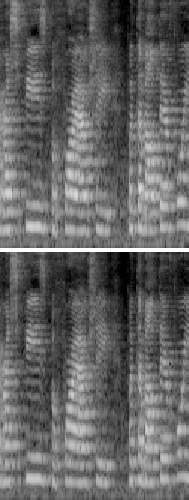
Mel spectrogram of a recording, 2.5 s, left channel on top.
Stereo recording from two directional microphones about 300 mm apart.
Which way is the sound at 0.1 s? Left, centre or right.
Centre.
